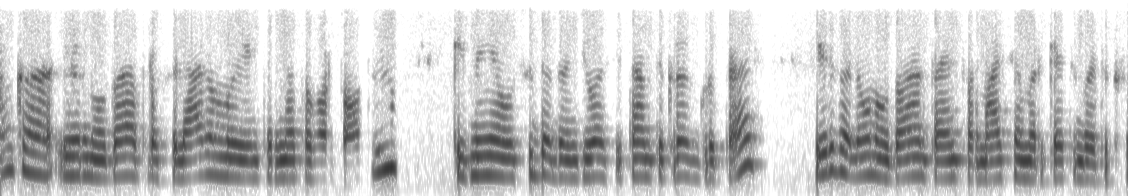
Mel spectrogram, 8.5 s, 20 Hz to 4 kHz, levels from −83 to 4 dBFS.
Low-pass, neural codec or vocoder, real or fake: 3.6 kHz; none; real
